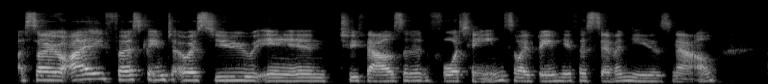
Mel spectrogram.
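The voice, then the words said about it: Australian accent. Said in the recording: “If you can tell by my accent, I'm Australian.”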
